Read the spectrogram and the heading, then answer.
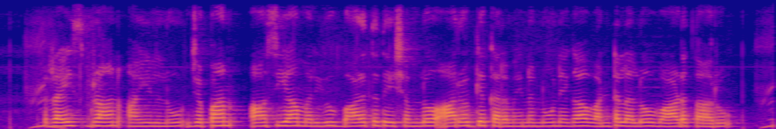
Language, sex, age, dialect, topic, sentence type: Telugu, female, 25-30, Southern, agriculture, statement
